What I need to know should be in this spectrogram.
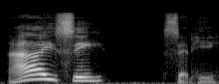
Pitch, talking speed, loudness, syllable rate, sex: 155 Hz, 110 wpm, -18 LUFS, 2.7 syllables/s, male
